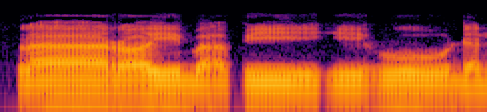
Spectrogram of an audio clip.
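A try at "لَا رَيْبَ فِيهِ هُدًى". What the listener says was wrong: Kenapa panjang hu-nya? Ada yang manjangin nggak? Jangan dipanjangin ya.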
